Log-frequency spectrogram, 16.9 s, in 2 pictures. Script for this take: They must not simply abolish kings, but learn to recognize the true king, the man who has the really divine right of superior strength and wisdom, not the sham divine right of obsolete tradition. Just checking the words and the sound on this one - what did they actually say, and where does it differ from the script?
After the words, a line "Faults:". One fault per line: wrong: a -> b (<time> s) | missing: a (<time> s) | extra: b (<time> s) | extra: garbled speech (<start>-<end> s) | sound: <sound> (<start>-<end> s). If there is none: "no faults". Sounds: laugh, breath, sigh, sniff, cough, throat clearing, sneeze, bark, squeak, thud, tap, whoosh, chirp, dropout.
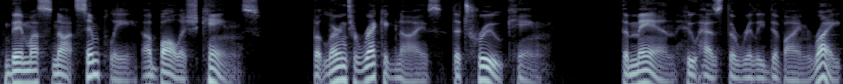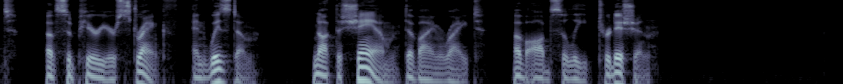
They must not simply abolish kings, but learn to recognize the true king, the man who has the really divine right of superior strength and wisdom, not the sham divine right of obsolete tradition.
Faults:
no faults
